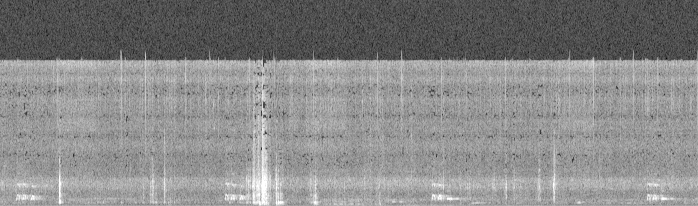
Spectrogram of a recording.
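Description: A bird calls about every four seconds, the same short call each time. Sharp clicks and knocks come in between, the loudest a cluster of knocks about five seconds in.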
